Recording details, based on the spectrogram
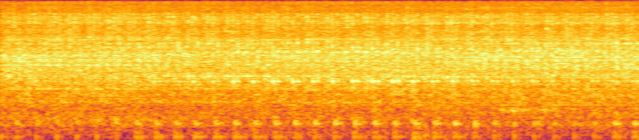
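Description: Diesel idling with a fast, fairly even light ticking, around three per second, over the clatter; points to a broken rocker arm.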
